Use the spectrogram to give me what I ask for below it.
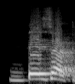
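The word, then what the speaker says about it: dessert: শুরু করি মিষ্টি দিয়ে মিষ্টি যে আমরা খাই ডেজার্ট বলি আচ্ছা ডেজার্ট মানে তো মরুভূমি তাহলে মিষ্টির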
